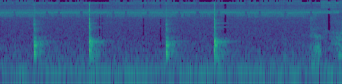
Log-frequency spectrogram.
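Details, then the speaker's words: Off-road light relay on a project Renegade during switch wiring, no fuse fitted so no output: four crisp single clicks about a second apart as the relay coil actuates cleanly each time it is switched; relay functioning normally. "All this is just the relay, the coil inside the relay actuating. I don't know if you can hear that in here, but you should definitely be able to hear it out there."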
